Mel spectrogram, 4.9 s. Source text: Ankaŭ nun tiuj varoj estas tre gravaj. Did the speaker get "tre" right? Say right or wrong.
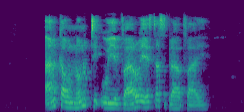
wrong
